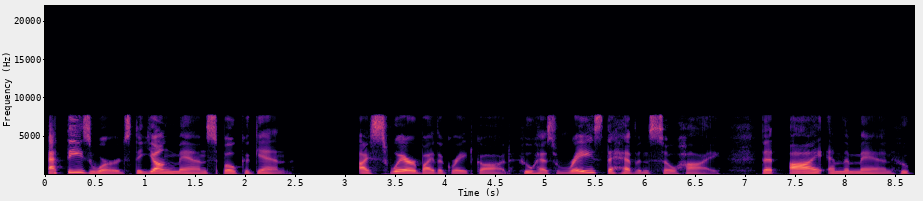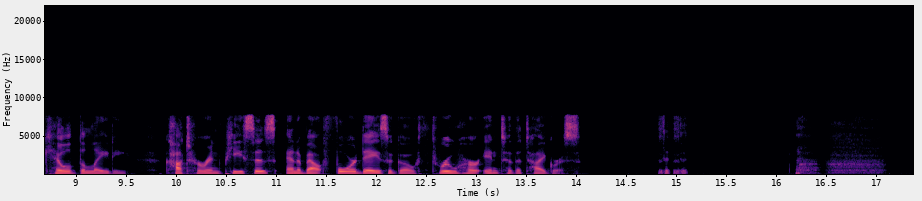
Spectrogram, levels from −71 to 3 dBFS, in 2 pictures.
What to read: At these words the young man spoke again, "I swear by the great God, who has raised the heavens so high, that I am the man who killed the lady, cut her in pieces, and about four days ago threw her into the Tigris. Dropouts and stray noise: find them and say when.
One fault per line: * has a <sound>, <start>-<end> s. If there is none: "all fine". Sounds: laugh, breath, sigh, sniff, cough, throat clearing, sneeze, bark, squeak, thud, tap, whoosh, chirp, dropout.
* has a laugh, 14.8-15.1 s
* has a breath, 16.1-17.2 s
